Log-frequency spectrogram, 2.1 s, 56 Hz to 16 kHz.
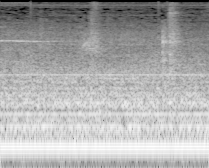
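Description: Inside a Solaris Urbino 18 III Hybrid articulated bus standing still: the vehicle's machinery hums steadily and low with a constant higher whine. Two brief hisses come, about a second in and near the end.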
